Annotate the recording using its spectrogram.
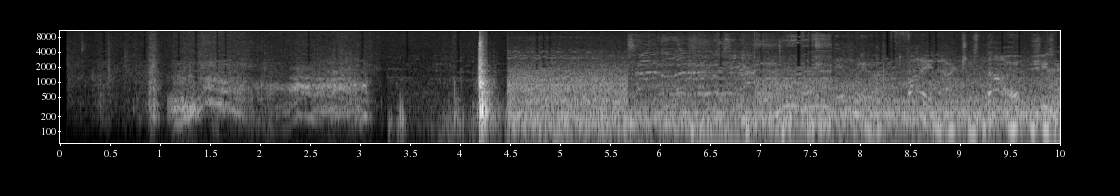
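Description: Rustling and handling of a bag for the first few seconds, a sharp knock at about four seconds in, then steady road noise inside a moving car with voices or music over it.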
